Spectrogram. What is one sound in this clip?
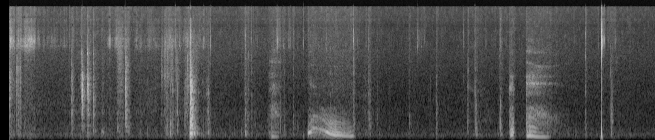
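Handling noises rustle and knock against a microphone.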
